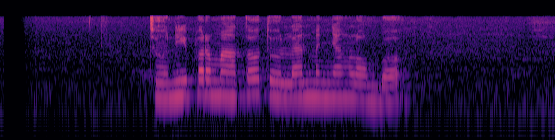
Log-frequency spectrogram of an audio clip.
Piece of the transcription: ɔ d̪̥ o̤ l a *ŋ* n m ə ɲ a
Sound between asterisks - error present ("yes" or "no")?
yes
